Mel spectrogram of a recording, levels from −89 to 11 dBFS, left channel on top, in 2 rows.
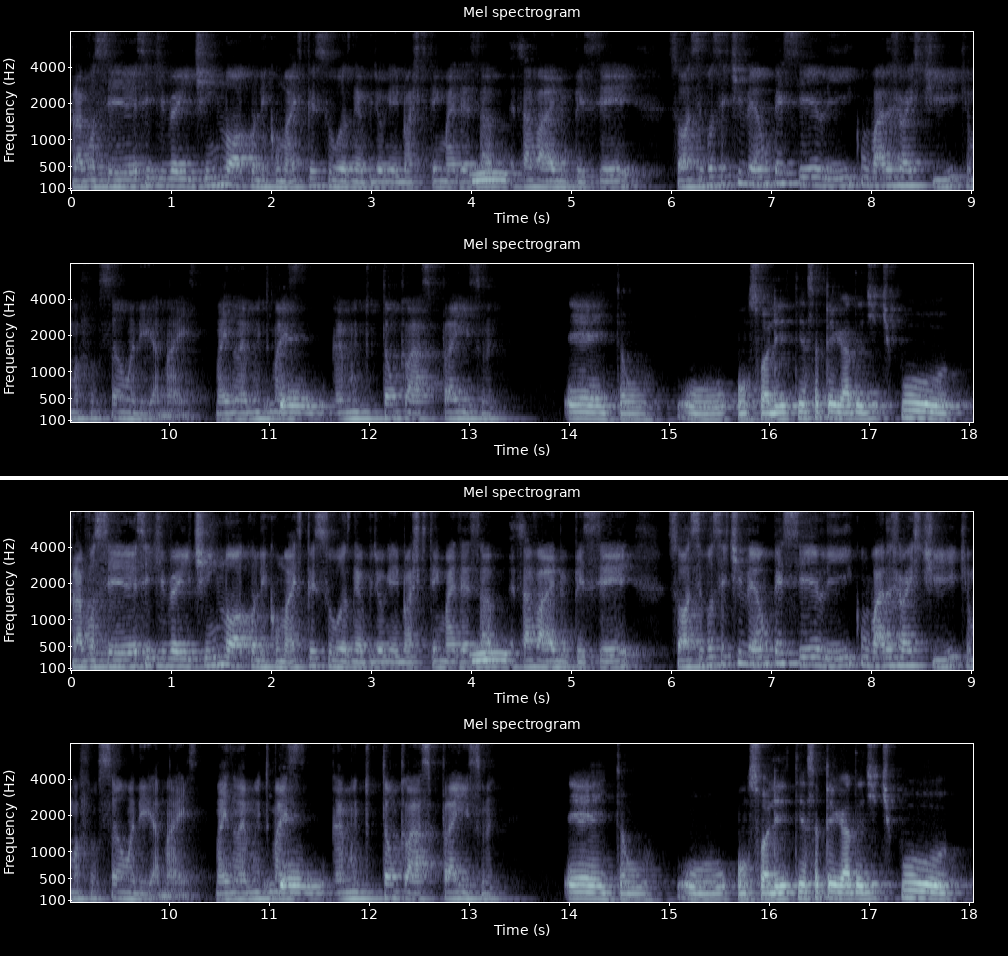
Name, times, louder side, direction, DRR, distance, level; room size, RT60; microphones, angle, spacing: voice 1, 0.0-5.7 6.0-11.3 11.6-13.3, right 2 dB, 70° right, 1.0 m, -33 dB
voice 2, 4.0-4.4 11.1-11.6 14.0-14.8 15.1-17.8, right 3 dB, 30° right, 1.0 m, -25 dB
12.0 x 10.5 x 7.1 m
head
